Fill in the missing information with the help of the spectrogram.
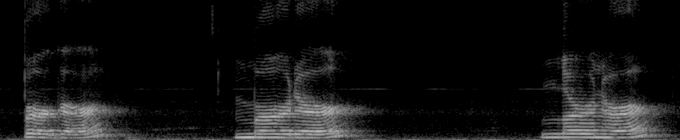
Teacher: these are the sounds where the vowel is not important and it's eaten up by the R.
